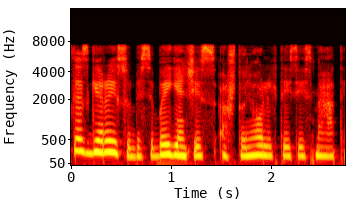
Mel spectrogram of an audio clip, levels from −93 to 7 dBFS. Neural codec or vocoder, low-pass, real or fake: none; 7.2 kHz; real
